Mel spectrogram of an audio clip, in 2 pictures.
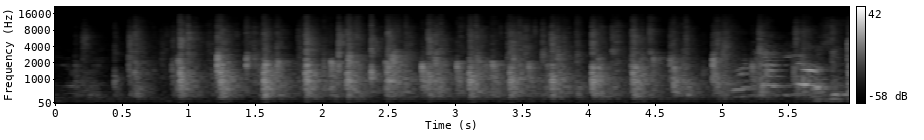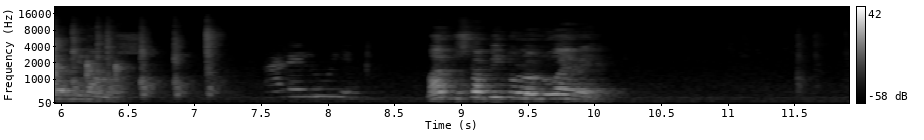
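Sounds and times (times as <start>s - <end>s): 
audience applauding: 0.0s - 7.2s
speech: 9.0s - 10.2s.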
